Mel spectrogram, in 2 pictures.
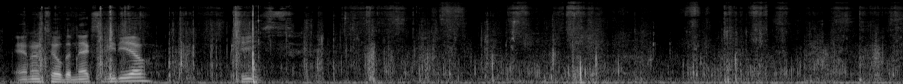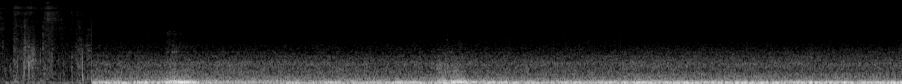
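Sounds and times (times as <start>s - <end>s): loud low rumble: 10.0s - 18.0s.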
